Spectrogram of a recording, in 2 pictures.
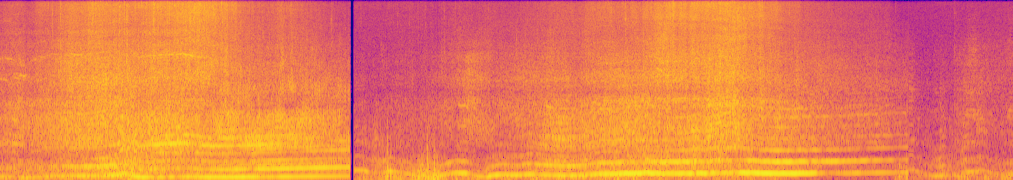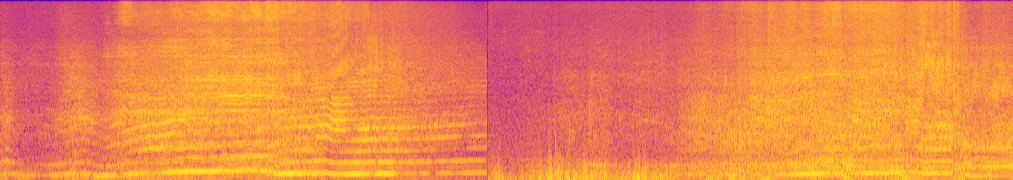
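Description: A succession of rally cars, among them Subaru Imprezas, driven flat out on a gravel stage: each engine revs high, drops and climbs again through gear changes, with gravel and tyre noise under it. The sound breaks off abruptly three times as one car gives way to the next.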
